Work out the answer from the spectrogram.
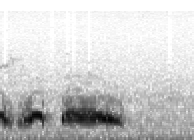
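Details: Aggressive spotted dove cooing. A clipped short note is followed by one long, steady, rolling coo that drops slightly at the end.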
